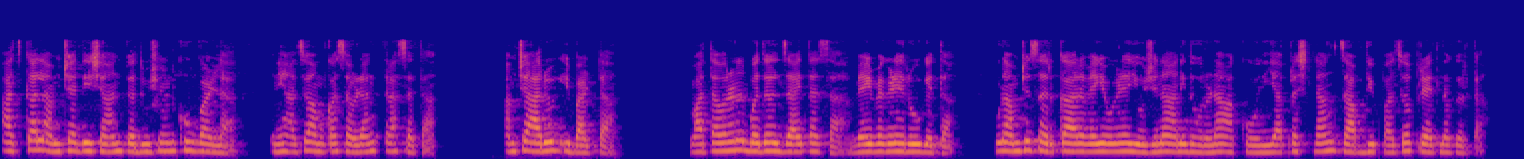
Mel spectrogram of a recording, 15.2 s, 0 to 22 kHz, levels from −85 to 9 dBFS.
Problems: constant background noise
